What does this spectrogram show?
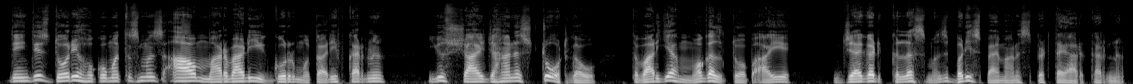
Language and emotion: Kashmiri, neutral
